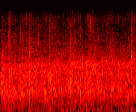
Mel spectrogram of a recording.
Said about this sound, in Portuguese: Amém, Amém irmão, aleluia, aplauda ele por essa palavra.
